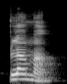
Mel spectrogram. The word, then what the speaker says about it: plumber: Number 9, plumber. Plumber. We don't pronounce B and R.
